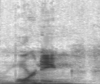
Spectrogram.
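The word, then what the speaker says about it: mornin': ing like sitting or mourning but they're pronounced sittin or mournin it's a very casual way to pronounce those words sitting is the opposite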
